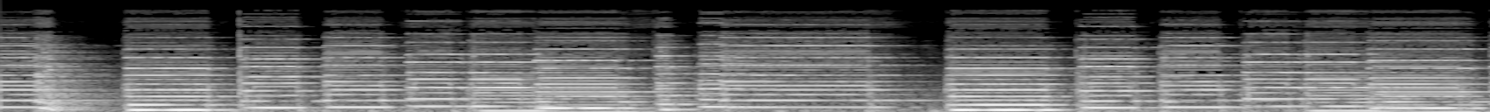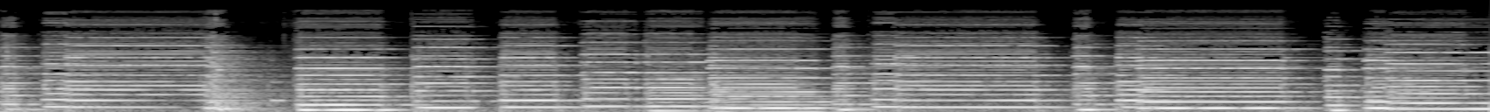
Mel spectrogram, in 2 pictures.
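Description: Marcussen & Søn pipe organ played on two manuals: sustained chords changing about once a second over a moving bass line, with a few brief breaks between phrases.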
